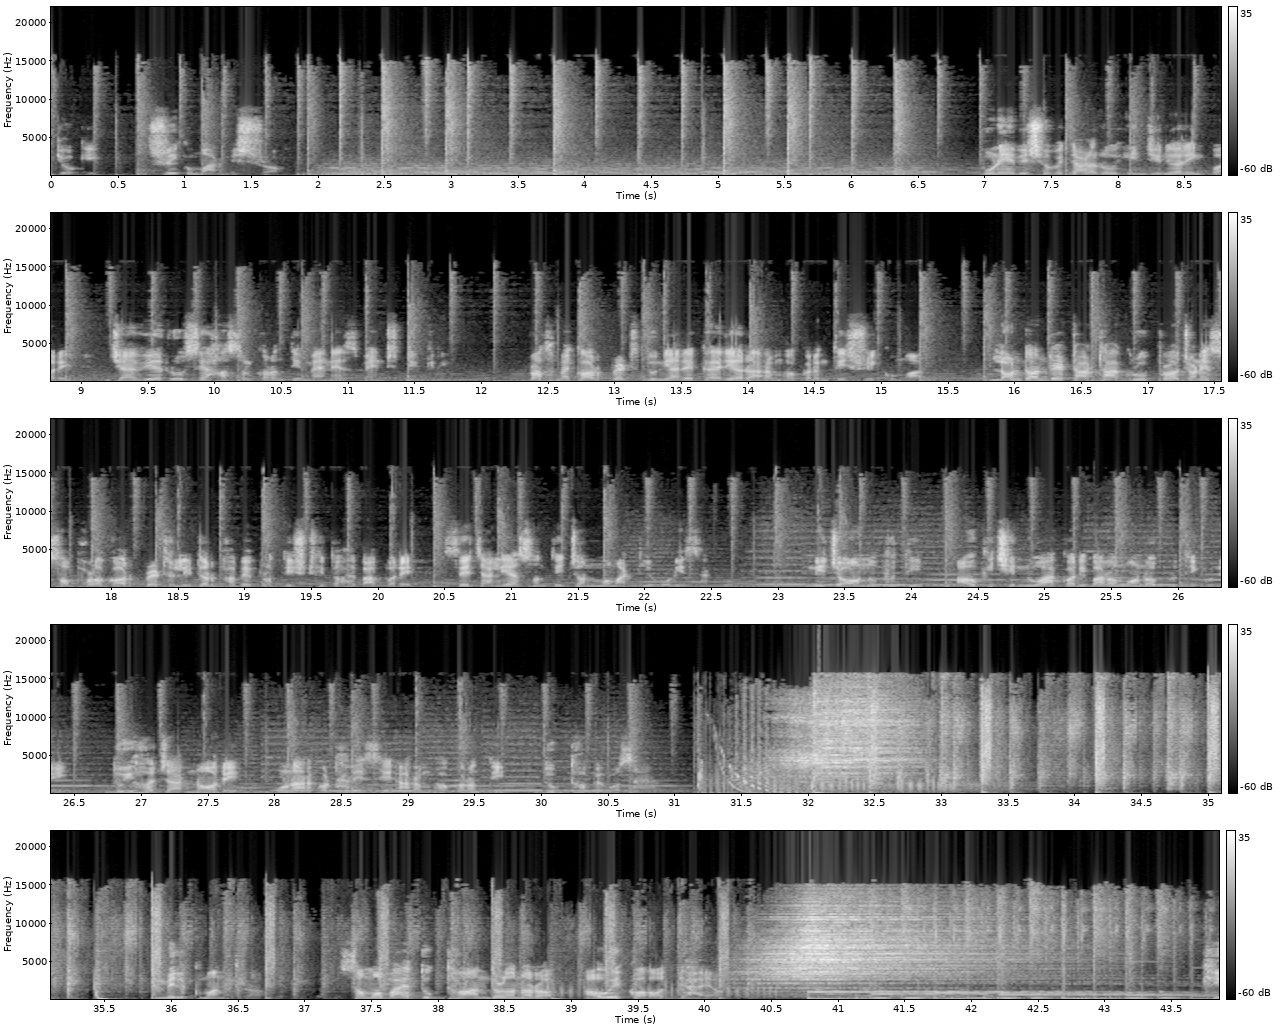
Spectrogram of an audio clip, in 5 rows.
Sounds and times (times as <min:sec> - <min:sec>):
Speech: 0:00.0 - 0:01.8, 0:07.0 - 0:11.8, 0:12.4 - 0:22.6, 0:23.2 - 0:30.9, 0:35.8 - 0:40.2
Music: 0:00.0 - 0:43.8.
